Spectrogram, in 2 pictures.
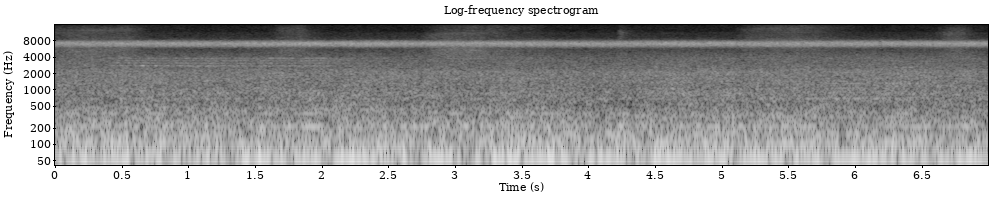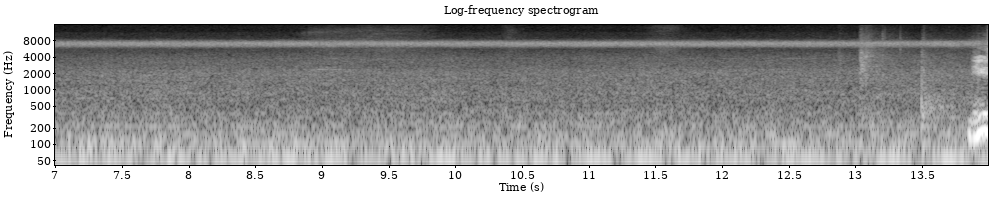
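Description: Steady background noise: a low hum under a constant thin, high-pitched whine, with no distinct events.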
